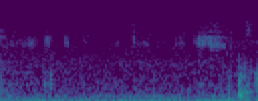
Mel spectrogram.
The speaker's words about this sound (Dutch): Sorry, hebben een slokje water.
